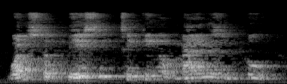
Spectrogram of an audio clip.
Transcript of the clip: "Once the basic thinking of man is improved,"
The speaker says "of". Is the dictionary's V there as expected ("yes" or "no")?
yes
